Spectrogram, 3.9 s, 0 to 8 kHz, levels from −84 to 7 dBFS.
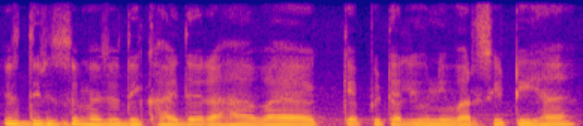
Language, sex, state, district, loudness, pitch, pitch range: Hindi, male, Jharkhand, Garhwa, -13 LUFS, 150 Hz, 145-155 Hz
